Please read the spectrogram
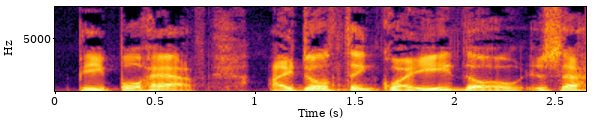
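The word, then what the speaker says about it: Guaidó: I don't think Guaido, is that how you pronounce his name, is Guaido? Guaido, yeah.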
